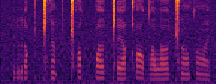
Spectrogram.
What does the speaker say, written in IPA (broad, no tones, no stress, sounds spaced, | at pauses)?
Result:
r o q ǁʰ ɛ̃ q ǁʰ o tˤ p ʌ ǁ ɛ qʰ o dˤ ɛ lˠ ʌː ǁ ũ tˤ ɛ̃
